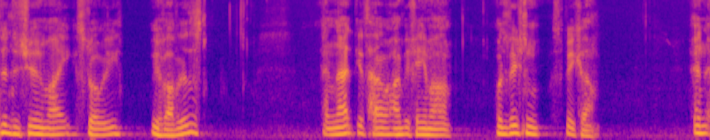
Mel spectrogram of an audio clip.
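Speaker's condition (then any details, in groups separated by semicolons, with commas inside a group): Down syndrome; congenital, diagnosed at birth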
